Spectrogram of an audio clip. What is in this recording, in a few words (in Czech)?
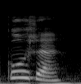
kure, czech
